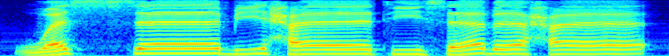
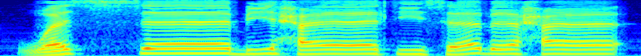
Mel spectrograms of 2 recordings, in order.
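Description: The two takes are said the same way.

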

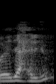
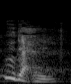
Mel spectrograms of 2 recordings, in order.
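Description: First: The first vowel is an open 'a' sound. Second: The first vowel is a rounded 'u' sound. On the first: The speaker calls it wrong. "ما تقول يدحرج" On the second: The speaker calls it right. "فدائما في الرباعي تضم حركة المضارع"

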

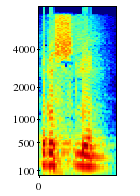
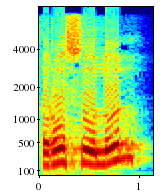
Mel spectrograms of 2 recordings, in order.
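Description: First: No vowel is heard between the s and l. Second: A vowel is heard between the s and l. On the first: "boleh dibaca ruslun" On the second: "Sama seperti kalimat rusulun"

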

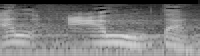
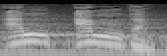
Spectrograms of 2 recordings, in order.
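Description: First: The ain is strained and overdone in the throat. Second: The ain is weakened into a simple glottal stop. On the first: "Tidak usah an'amta" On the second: "Akan berubah menjadi huruf apa? Hamzah"

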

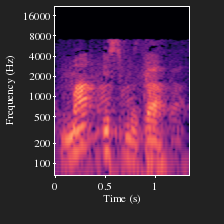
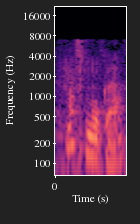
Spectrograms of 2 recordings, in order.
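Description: First: The initial vowel of the second word is pronounced. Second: The words run together without the initial vowel. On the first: "Itu kan aslinya" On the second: "Tapi kita baca langsung itu. Ya, hamzah wasolnya dilepaskan"

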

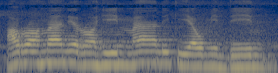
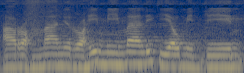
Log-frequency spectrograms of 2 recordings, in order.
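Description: First: No vowel follows the m of Rahim. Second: A vowel follows the m of Rahim. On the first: The speaker calls it wrong. "itu telah membuang harokat mim pada Ar-Rahimi" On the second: The speaker calls it right. "Harokat mimnya dibaca"

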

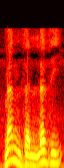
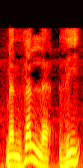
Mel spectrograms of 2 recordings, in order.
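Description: First: The words are read as 'man dha alladhi'. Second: The words are re-cut as 'man dhal dhi'. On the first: Asks who may intercede with God. The speaker calls it right. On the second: Whoever humbles himself will intercede. The speaker calls it wrong.

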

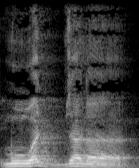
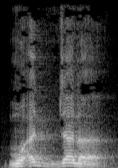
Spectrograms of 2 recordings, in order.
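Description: First: A plain w sound follows the first vowel. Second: A glottal stop follows the first vowel. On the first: "فورش كذلك يبدل هذه الهمزة واوا" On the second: "الواو المفتوحة بعد ضم نحو كلمة مؤجل"

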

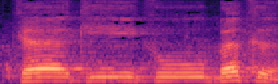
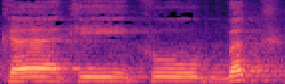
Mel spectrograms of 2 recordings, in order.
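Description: First: The final k is released with an echoing bounce. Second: The final k is released with a flow of breath. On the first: The speaker calls it wrong. "Tidak diucapkan seperti mengucapkan kol-kola seperti ini" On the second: The speaker calls it right. "Yang menunjukkan nafasnya mengalir adalah diucapkan setelah"

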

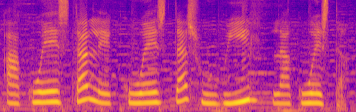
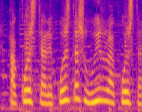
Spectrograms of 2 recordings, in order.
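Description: First: It is said at a slow speed. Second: It is said at a medium speed. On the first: "Primera velocidad" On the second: "Vamos con la velocidad media"

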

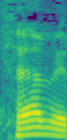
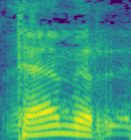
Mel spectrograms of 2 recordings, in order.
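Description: First: The name starts with a th sound. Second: The name starts with a plain t sound. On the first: This is the standard way to say it. "بدل ثامر" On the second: This is how some local speakers say it. "الثاء تاء تامر"

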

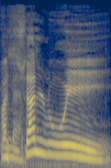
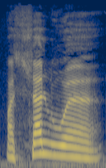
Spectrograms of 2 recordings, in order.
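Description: First: The final vowel leans strongly toward e. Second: The final vowel leans slightly toward e. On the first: "بالإمالة" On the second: "قرأ بالفتح والتقليل ورش"

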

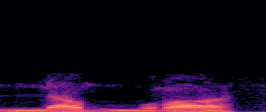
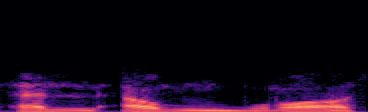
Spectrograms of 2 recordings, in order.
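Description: First: The word begins directly with an L sound. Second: The word begins with a glottal stop before the vowel. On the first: The speaker calls it right. "تلفظ بارك الله فيكم باللام" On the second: The speaker calls it wrong. "لا نقول الأضراس"

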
